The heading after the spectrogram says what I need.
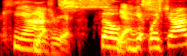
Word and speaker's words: Quiandria: Quiandria. Quiandria.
